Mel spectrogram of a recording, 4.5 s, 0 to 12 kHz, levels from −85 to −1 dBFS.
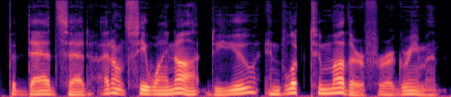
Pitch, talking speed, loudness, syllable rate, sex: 120 Hz, 215 wpm, -19 LUFS, 4.8 syllables/s, male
